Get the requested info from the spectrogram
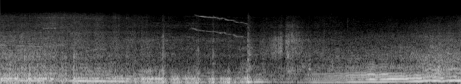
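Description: Rally car engine running hard, its pitch falling over the first couple of seconds, then climbing again as it revs up about four seconds in.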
